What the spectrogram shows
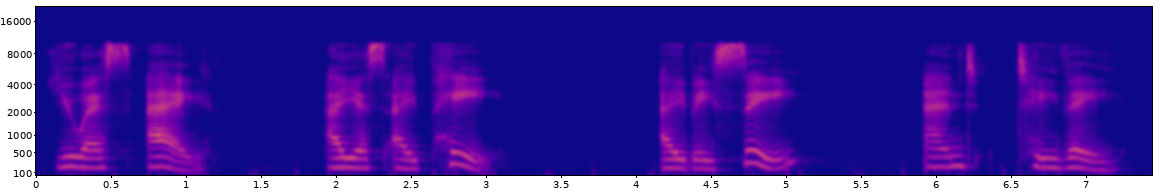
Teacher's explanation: cd-rom that's a compact disc with a read-only memory notice that each letter in the abbreviation is pronounced separately but the last letter is pronounced more strongly because it carries the primary stress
